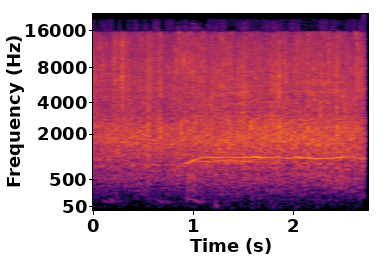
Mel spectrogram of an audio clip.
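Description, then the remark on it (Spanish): Steady applause from a crowd, a dense wash of clapping that holds at an even, fairly loud level throughout, with a faint sustained tone running underneath for the second half. “Unos aplausos, claro que sí.”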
